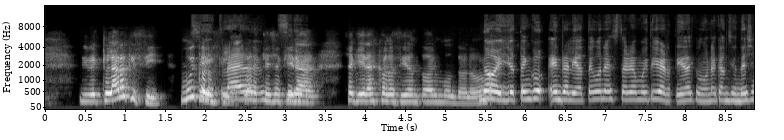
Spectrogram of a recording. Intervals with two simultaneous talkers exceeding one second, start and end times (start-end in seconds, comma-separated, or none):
1.8-3.1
